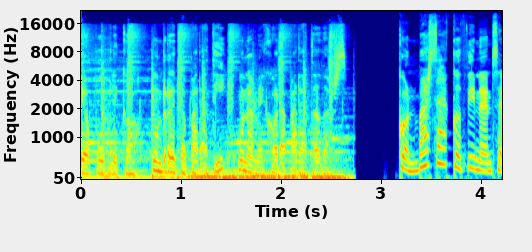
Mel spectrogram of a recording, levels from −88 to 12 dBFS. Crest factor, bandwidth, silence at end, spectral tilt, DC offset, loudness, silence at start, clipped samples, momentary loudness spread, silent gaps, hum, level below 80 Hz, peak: 12 dB; 19.5 kHz; 0 s; -5.5 dB/octave; under 0.1%; -17 LUFS; 0 s; under 0.1%; 5 LU; 2.75-3.02 s; none; -18 dBFS; -4 dBFS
